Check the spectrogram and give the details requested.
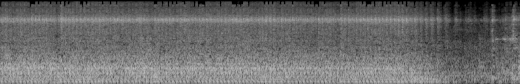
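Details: Yard Machines 1742 lawn tractor, owner-rebuilt small engine running loud and choppy with an uneven lumpy beat before cutting out; owner suspects the reproduction Chinese eBay carburetor, not confirmed. Rough running.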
